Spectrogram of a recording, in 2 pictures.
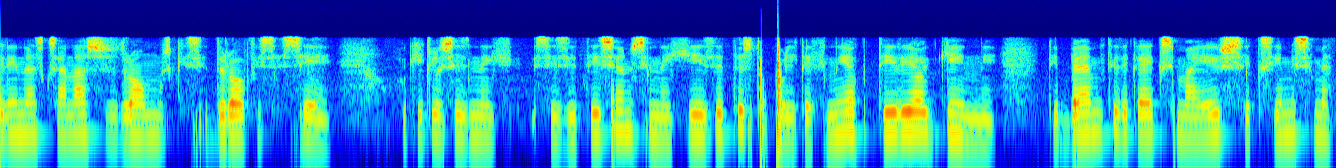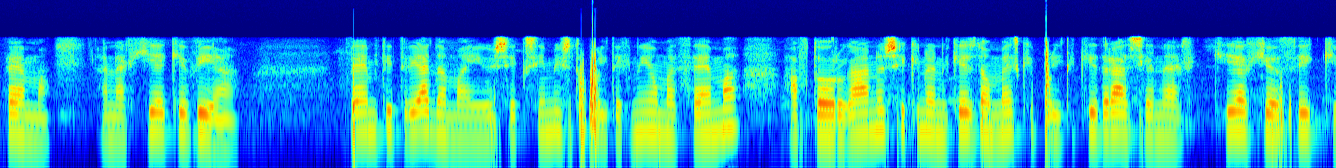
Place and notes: Greece, Athens, Zoodoxu pigis - Zoodoxu pigis street, reading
